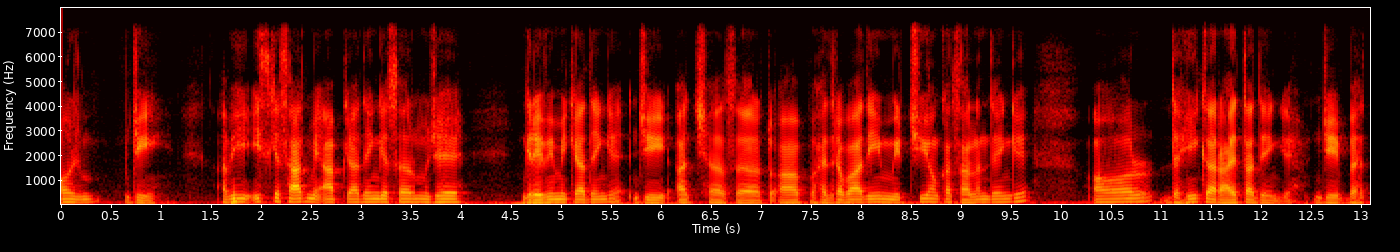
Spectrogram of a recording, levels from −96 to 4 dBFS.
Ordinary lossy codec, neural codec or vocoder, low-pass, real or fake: none; none; 7.2 kHz; real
